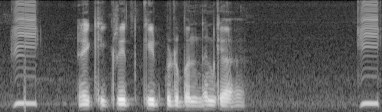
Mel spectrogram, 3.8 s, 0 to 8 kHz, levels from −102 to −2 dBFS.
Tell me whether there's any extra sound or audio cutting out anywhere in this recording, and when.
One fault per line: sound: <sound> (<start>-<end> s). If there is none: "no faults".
no faults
